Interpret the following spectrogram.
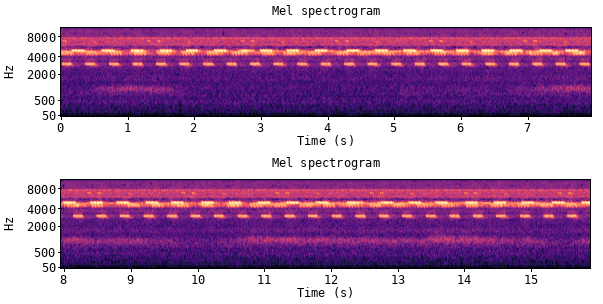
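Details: Crickets chirping at night in the deep woods, a steady train of short, high pulses about two to three per second over a constant high insect drone and a soft, wavering lower hum.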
